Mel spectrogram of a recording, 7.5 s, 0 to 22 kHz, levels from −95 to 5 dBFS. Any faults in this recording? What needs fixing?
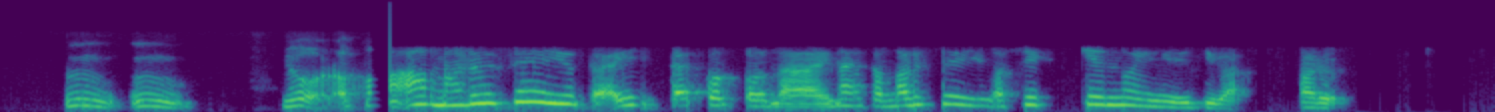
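A handover gap silences the speech from 1.84 to 1.94 s, about 100 ms. No frames arrived while the call switched networks, so that stretch is lost.

At 1.94 s the call falls back to narrowband. The earlier HD Voice band disappears, and nothing above 4 kHz remains through the end. The duller, rougher sound fits a low narrowband rate.

To prevent both, tune the handover so the call stays on a network that supports HD Voice without interrupting the frame stream.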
